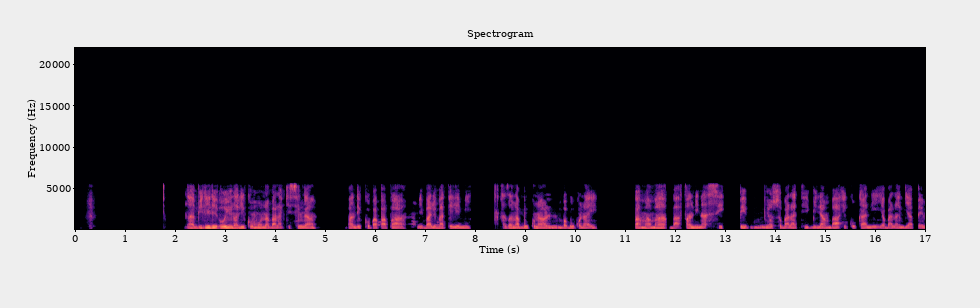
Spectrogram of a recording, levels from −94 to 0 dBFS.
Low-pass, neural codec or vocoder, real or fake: 5.4 kHz; codec, 16 kHz, 4 kbps, FreqCodec, larger model; fake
